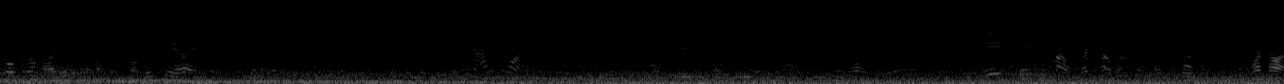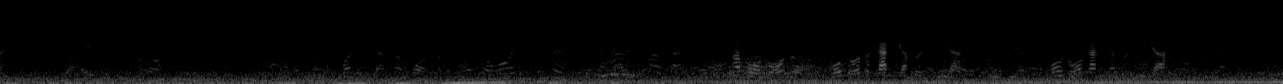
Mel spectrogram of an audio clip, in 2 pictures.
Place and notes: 奎璧山地質公園, Penghu County - Tourists
At the beach, Tourists
Zoom H2n MS+XY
